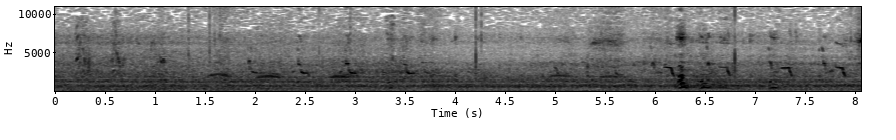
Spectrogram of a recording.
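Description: A flock of sheep walking along a dirt track: a steady shuffle of many hooves on the ground, with three short bleats a little after six seconds in.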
